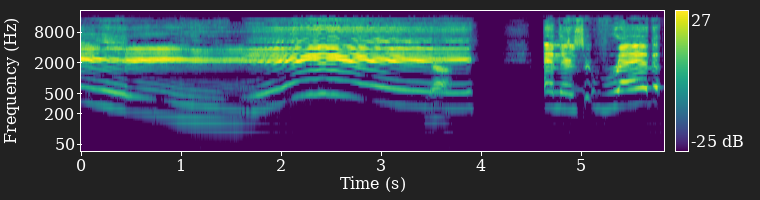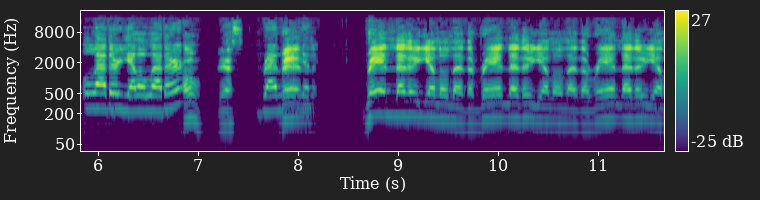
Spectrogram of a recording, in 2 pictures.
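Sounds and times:
person humming a vocal siren warm-up exercise: 0.0s - 3.9s
speech: 4.6s - 11.6s.

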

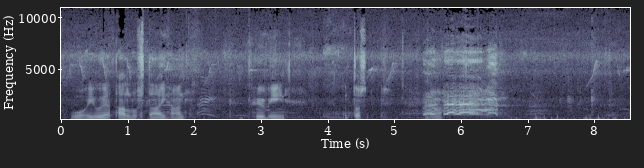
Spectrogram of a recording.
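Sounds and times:
steady outdoor hum: 0.0s - 8.5s
speech: 0.2s - 2.2s, 2.9s - 3.5s, 4.2s - 4.8s
rooster crowing: 5.2s - 7.3s.

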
